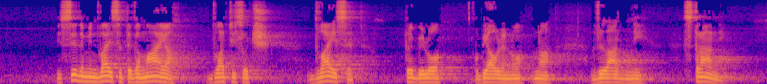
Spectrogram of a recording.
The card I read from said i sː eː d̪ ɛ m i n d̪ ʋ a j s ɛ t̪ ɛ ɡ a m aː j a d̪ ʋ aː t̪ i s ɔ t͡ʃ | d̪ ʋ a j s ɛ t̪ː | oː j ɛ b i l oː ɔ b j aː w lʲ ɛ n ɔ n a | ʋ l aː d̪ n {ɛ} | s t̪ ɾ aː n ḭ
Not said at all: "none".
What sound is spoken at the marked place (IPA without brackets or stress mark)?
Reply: i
